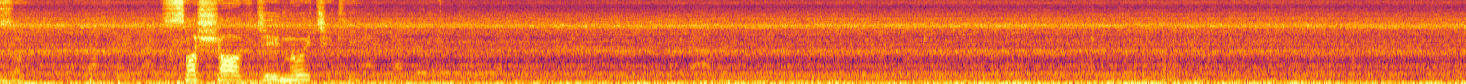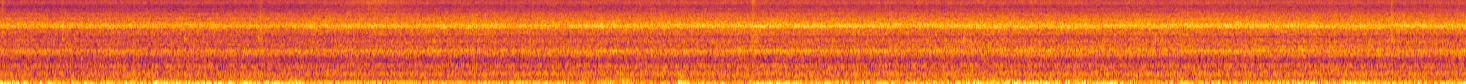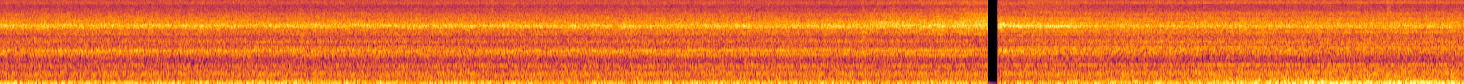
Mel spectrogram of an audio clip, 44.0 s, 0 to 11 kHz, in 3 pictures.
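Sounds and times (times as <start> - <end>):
bus engine and road rumble: 0.0 - 13.4.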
